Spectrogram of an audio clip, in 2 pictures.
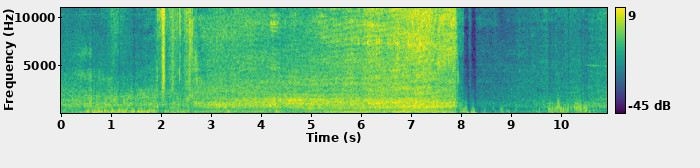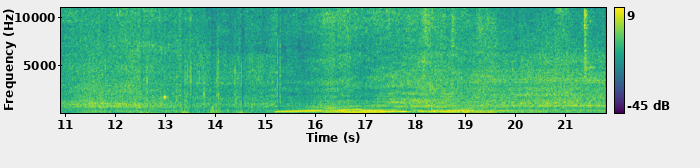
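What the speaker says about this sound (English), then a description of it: "And here's a Q6 bus." Q6 city bus passing on a Queens street, a rising and falling engine roar with a brief gear-whine sweep, heard outdoors amid wind buffeting on the microphone and other traffic.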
